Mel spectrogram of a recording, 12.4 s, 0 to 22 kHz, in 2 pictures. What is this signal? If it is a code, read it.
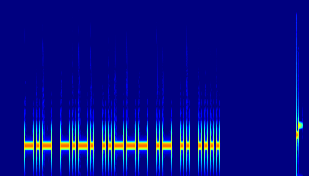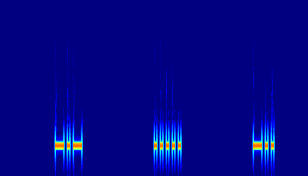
Morse code, heard as a keyed tone, about 20 wpm, spaced as for 11 wpm, 700 Hz. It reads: KC2AIH K5D
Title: USA Call Signs - 8x Character Spacing - 20wpm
